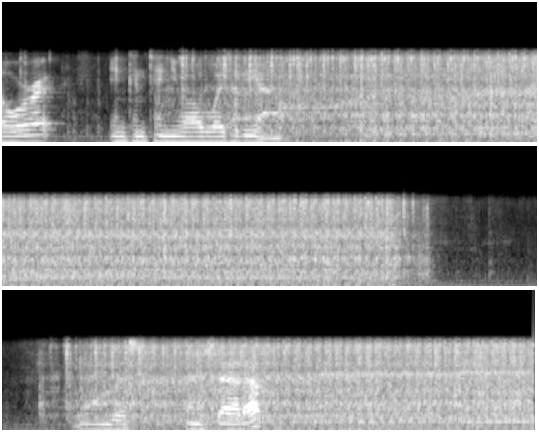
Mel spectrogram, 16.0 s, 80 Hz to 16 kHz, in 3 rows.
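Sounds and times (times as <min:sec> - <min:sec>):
sewing machine stitching: 0:01.6 - 0:09.7, 0:11.1 - 0:16.0.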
